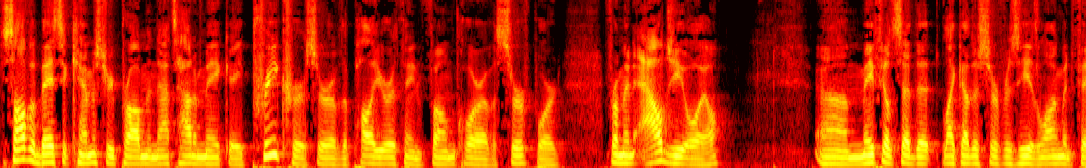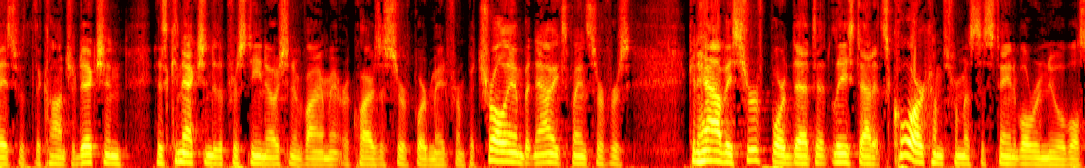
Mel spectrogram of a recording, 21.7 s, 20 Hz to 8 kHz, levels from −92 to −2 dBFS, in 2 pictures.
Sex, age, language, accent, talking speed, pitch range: male, 50-69, English, American, 200 wpm, 110-135 Hz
